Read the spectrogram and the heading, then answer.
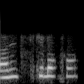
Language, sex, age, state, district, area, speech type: Tamil, female, 18-30, Tamil Nadu, Kallakurichi, rural, conversation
